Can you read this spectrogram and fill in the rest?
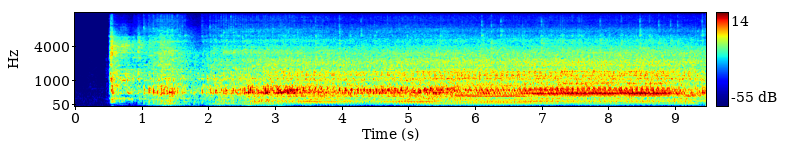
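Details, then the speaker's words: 1967 Alfa Romeo Duetto Spider 1600 freshly rebuilt engine, first start after 30 years: it catches and settles into a steady idle with a light fast ticking from the cooling fan touching its shroud; fuel pressure too high. "you can hear a slight ticking noise which is the cooling fan just touching the shroud which is no big deal well at least not for now"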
